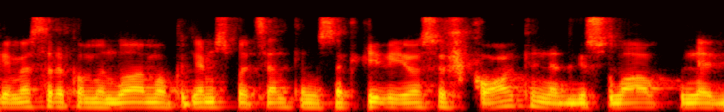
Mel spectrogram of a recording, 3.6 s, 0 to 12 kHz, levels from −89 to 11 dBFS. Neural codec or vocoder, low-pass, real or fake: codec, 16 kHz, 4 kbps, X-Codec, HuBERT features, trained on general audio; 7.2 kHz; fake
